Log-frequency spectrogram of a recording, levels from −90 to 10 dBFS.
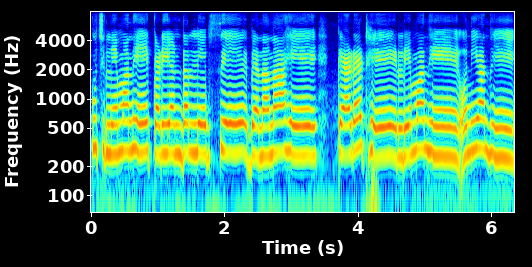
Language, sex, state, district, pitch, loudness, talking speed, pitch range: Hindi, female, Bihar, Araria, 275 Hz, -16 LUFS, 130 wpm, 260-285 Hz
